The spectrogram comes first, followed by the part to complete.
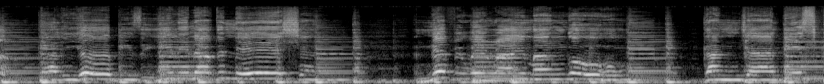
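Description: Acoustic guitar strummed in a steady rhythm under a man's singing voice: live acoustic roots reggae.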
